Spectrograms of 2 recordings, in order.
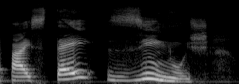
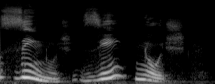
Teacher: Porque a sílaba mais forte aqui é o zinhos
